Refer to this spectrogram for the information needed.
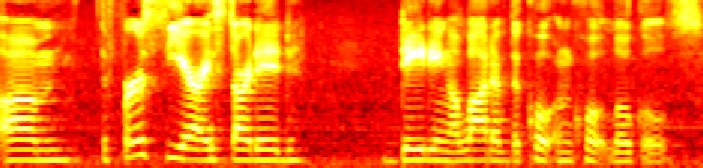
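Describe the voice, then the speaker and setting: This voice speaks with a New York accent. It keeps a moderate pace. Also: woman. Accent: New York American. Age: 40s. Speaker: radio DJ. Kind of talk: casual interview chat. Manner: animated.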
